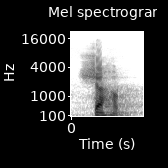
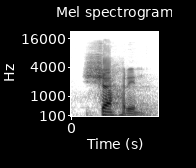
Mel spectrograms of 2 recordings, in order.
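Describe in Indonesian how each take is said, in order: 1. Kata ini berakhir pada bunyi r polos. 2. Kata ini berakhir dengan bunyi -in yang penuh.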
